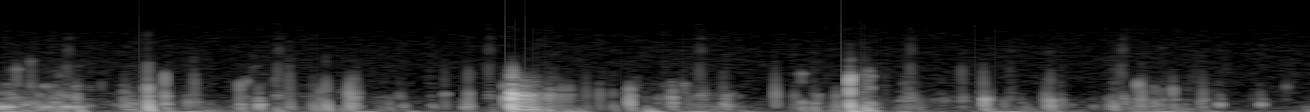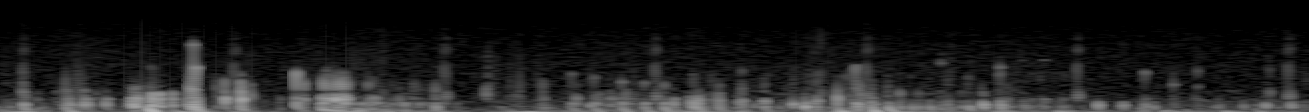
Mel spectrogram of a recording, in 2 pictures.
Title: Stomach sound and noise | My Stomach Makes Noises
